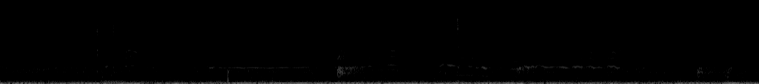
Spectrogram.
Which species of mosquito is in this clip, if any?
Anopheles arabiensis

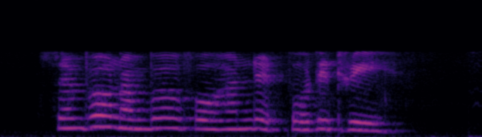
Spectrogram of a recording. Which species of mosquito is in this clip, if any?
no mosquito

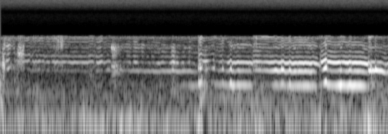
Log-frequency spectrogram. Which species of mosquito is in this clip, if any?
mosquito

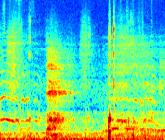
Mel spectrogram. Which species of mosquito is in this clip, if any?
Culex pipiens complex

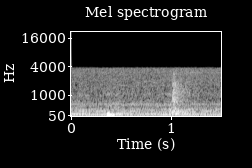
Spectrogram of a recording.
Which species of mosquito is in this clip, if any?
Anopheles gambiae s.s.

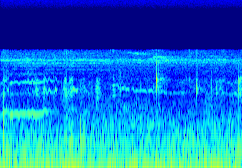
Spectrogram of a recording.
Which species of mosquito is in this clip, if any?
mosquito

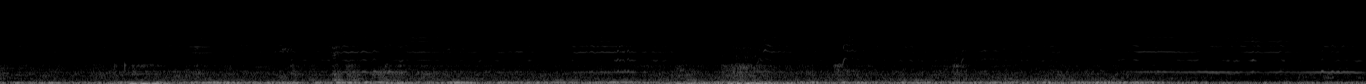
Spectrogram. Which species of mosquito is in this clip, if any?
Culex quinquefasciatus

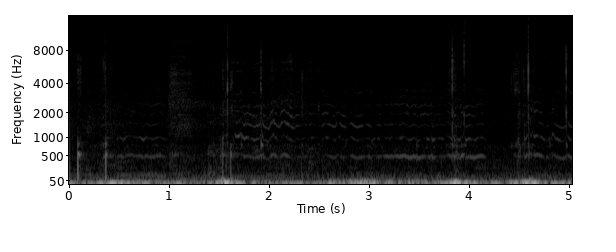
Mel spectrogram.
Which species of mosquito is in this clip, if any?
Anopheles gambiae s.l.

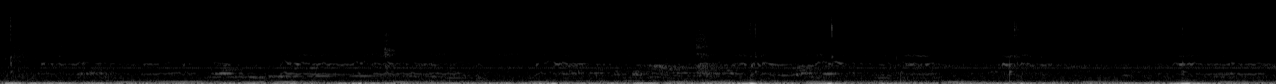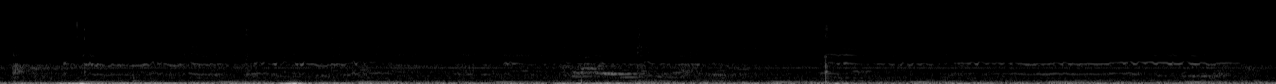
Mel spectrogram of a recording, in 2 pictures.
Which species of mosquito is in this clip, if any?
Anopheles funestus s.l.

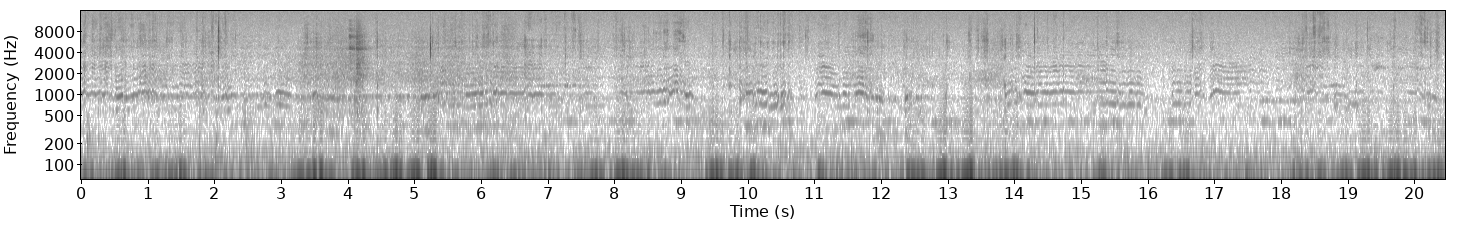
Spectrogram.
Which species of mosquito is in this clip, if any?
Anopheles arabiensis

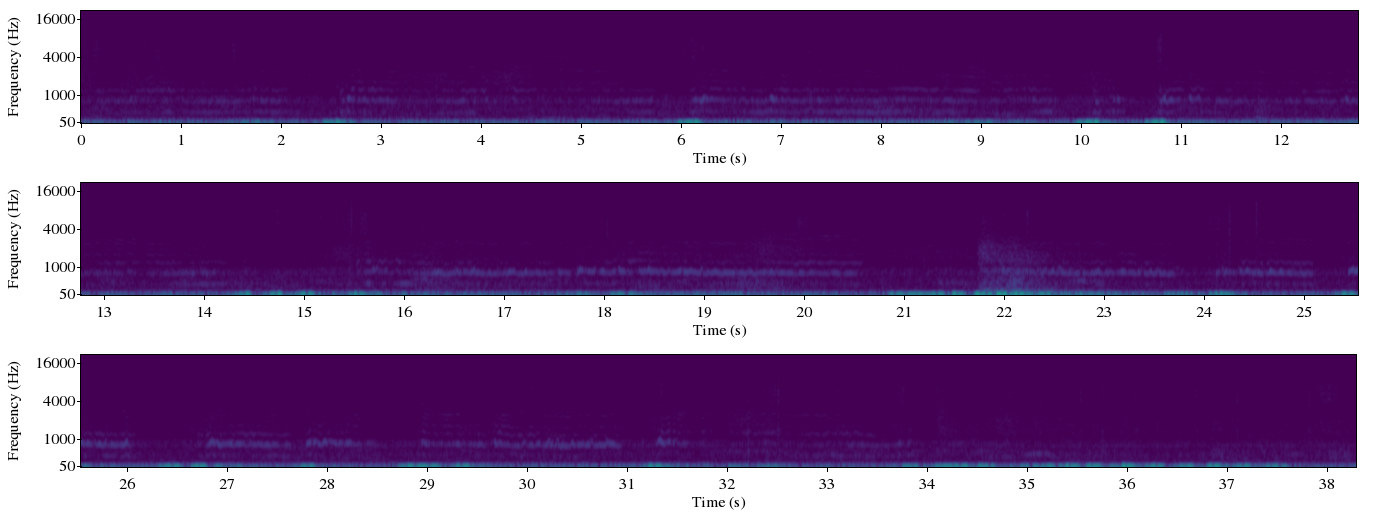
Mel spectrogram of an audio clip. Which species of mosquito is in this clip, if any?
Anopheles arabiensis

